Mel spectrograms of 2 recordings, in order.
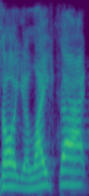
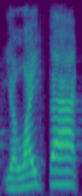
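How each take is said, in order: First: Said in the usual way. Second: Lightly mocking quarterback catchphrase voice; mocking Kirk Cousins. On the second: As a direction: poke fun by aping his gloating catchphrase. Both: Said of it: "Kirk Cousins".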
